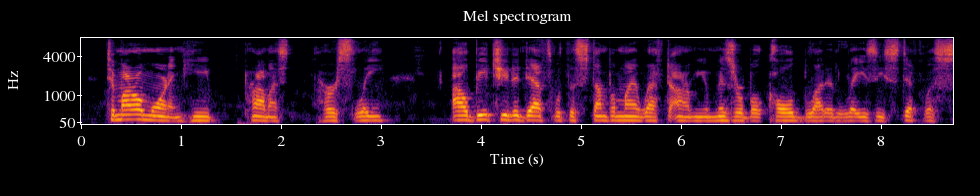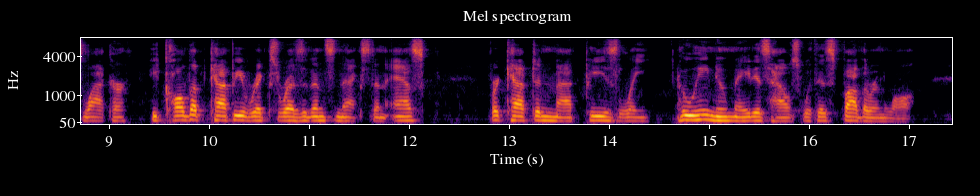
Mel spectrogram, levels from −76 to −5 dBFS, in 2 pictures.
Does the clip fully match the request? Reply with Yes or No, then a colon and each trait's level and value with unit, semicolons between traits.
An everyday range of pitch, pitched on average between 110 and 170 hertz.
No: narrow, 2.1 semitones; low, 135 Hz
